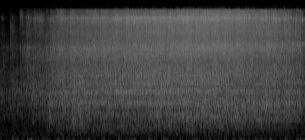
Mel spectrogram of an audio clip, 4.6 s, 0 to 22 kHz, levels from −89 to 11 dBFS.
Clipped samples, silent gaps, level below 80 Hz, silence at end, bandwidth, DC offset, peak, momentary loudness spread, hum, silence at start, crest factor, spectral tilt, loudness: under 0.1%; none; -82 dBFS; 0 s; 16.5 kHz; under 0.1%; -18 dBFS; 14 LU; none; 0 s; 16 dB; 5 dB/octave; -29 LUFS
